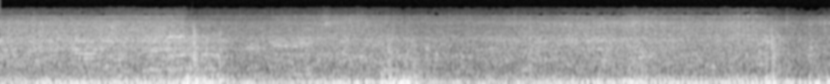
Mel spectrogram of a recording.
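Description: Motorbike engines rumble past close by on a busy street.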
